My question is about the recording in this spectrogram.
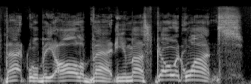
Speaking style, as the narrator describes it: she shouted

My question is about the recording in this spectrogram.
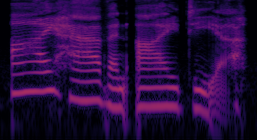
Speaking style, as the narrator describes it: said Derry Drew slowly

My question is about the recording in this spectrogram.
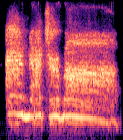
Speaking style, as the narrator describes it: would scream

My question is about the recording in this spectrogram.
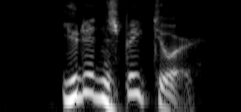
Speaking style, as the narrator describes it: He said in a colorless voice, half as a question, half as a reproach

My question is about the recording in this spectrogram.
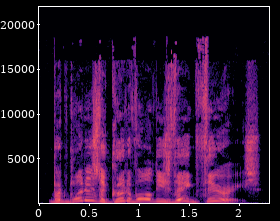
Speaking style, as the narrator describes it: cried the banker impatiently

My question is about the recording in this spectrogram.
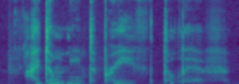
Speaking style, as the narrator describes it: Zig whispered in her ear

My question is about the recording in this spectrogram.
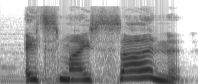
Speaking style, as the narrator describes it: she cried

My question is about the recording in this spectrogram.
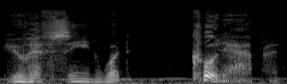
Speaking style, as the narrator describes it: whispered Sukaz

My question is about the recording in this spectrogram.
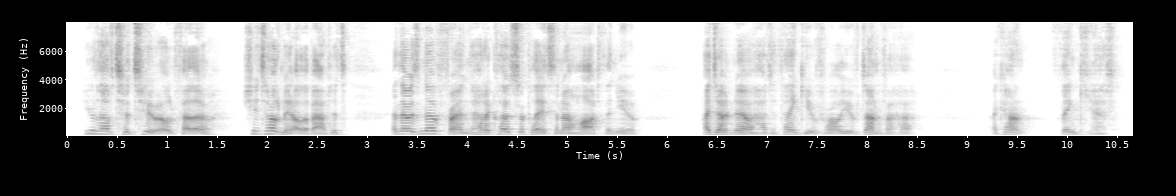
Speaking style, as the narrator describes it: saying huskily

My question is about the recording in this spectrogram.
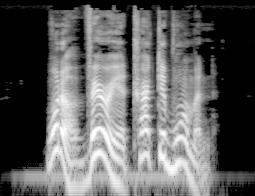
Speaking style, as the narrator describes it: I exclaimed

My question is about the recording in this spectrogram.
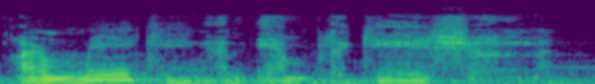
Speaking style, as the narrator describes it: Jane said, keeping his voice just about the level of a whisper

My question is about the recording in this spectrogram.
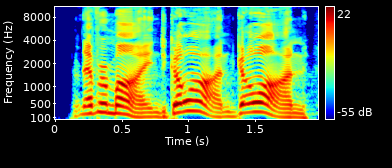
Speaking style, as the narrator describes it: exclaimed Richard and Moncharmin, suddenly greatly interested

